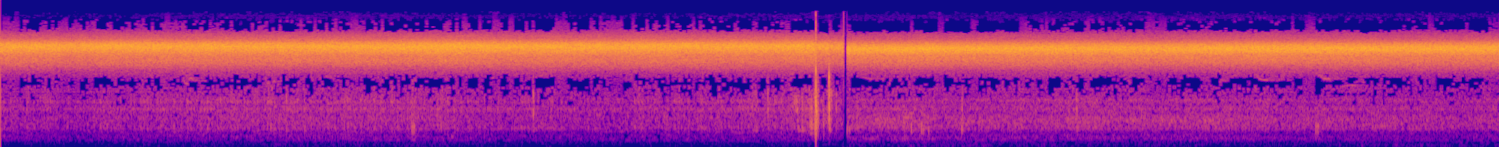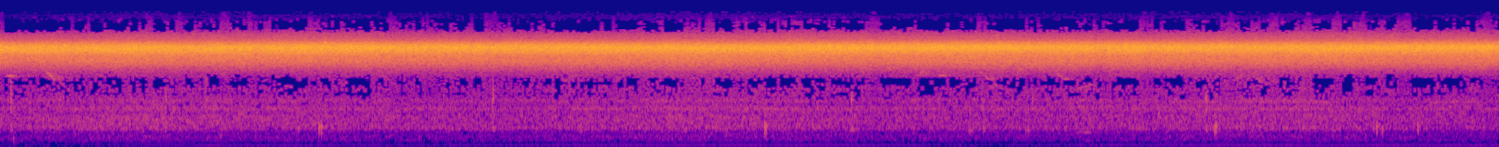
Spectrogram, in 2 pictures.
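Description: A steady, high-pitched insect chorus that drones on without a break. There is one short click about eight seconds in.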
